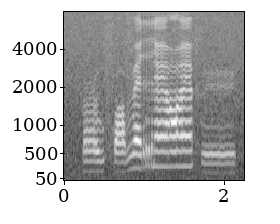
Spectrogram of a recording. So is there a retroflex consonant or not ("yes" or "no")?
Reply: no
